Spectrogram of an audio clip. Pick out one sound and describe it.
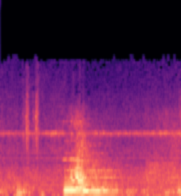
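A locomotive horn sounds a short blast.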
